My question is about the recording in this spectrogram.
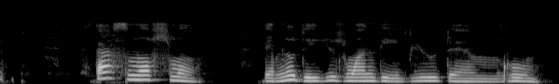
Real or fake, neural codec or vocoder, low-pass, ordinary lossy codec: real; none; 7.2 kHz; none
